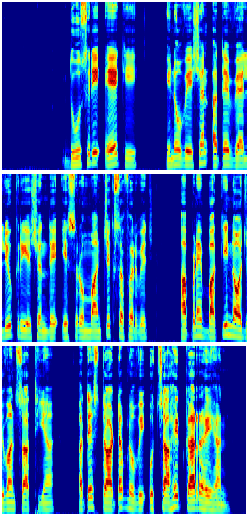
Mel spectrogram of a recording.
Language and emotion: Punjabi, neutral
